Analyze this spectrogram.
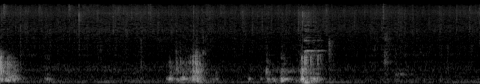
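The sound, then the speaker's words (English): Sugar and soy sauce going into a frying pan that holds only a little food: steady sizzling broken by a few louder hissing bursts and light stirring scrapes, with no talk. “there's only a little bit of stuff in my pan. I'm gonna add some sugar and soy sauce.”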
